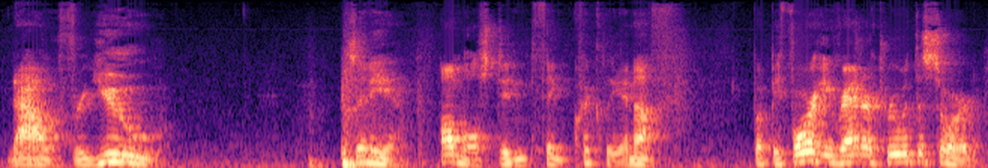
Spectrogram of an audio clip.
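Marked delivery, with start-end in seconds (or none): 0.1-1.1 slow, menacing dwarf growl; pirate-killer dwarf turning on the girl, slow growl; growled threat. Acted. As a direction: growl it at her, slowly. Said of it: "and he growled".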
